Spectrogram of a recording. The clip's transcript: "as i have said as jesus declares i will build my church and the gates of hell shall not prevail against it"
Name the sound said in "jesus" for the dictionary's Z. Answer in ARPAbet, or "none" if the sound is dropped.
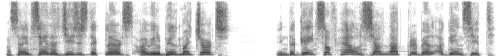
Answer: S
